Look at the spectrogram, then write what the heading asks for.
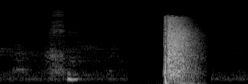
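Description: One loud, sharp whip lash striking the bare skin of a back, a bright burst that fades quickly, preceded by quieter low rustling.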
